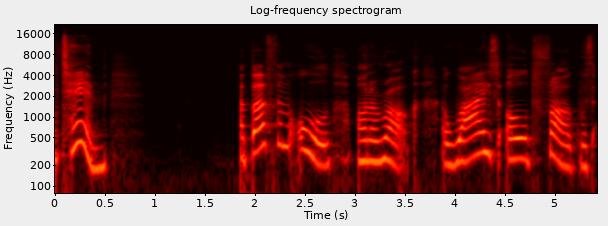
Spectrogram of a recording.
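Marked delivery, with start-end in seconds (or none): none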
